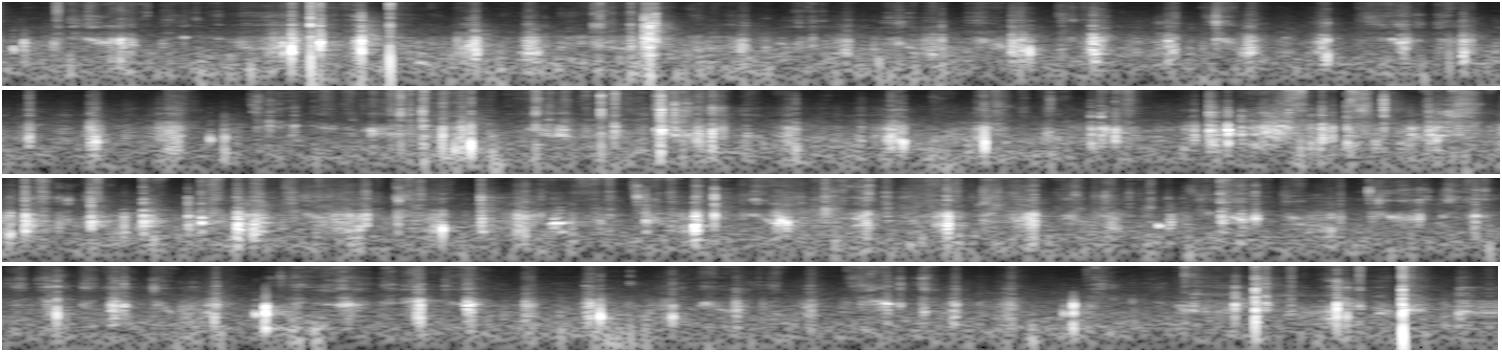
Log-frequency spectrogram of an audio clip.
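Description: Close-miked crunching and chewing of crushed frozen frost ice, bitten off a spoon in mouthfuls: a dense, continuous crackle of many sharp crunches.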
